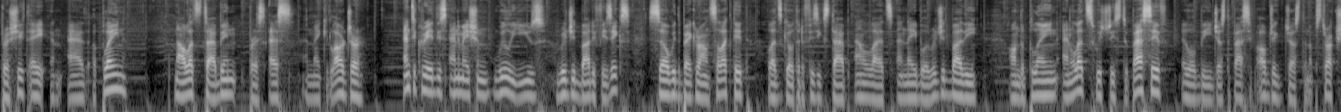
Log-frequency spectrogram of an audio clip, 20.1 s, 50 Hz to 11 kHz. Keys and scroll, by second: 2.4 Escape, 2.4 s, 2.7 Tab, 3.6 s.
